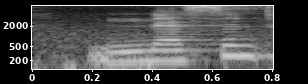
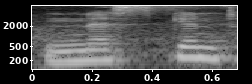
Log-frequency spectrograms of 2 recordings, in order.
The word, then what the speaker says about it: nascent: Same उसी तरीके से नेसेंट हाइड्रोजन या नेस्केंट हाइड्रोजन होती है। दोनों ही आप इसको प्रोनाउंस कर सकते हैं, नेसेंट एंड नेस्केंट दोनों ही ठीक हैं।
